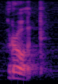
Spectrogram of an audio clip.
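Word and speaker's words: рот: say mouth in Ukrainian you would say it like rot rot rot and yeah guys thank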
